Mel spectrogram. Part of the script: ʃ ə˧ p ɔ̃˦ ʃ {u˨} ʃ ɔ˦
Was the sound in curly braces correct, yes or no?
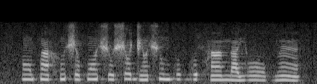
yes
